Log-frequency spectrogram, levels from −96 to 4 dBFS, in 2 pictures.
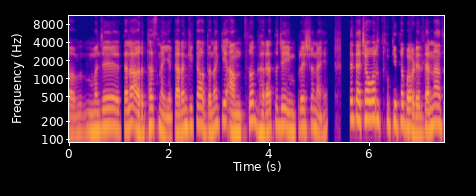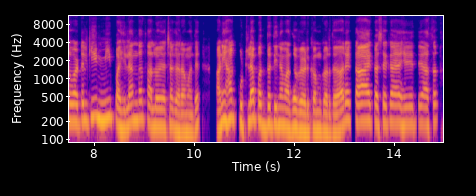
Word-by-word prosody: म्हणजे 140 +5 -2
त्याला 170 +4 +2
अर्थच 130 +6 0
नाहीये. 115 -6 -2
कारण, 140 +4 +2
की 165 +1 -4
काय 180 - 0
होतं 135 -5 -2
ना 155 - -1
की 200 - -1
आमचं 135 +4 -1
घराचं 145 +2 -1
जे 165 0 0
इंप्रेशन 150 +3 -3
आहे 120 +1 -6 0.5
ते - - +4
त्याच्यावर 215 0 +4
चुकीचं 190 0 -2
पडेल. 125 -7 +1
त्यांना 160 +6 +2
असं 180 +2 -2
वाटेल, 195 +1 +1
की 230 +3 -1
मी 215 0 +3
पहिल्यांदाच 185 +6 0
आलोय 160 0 +1
याच्या 155 +1 -1
घरामध्ये, 130 +1 -1 0.3
आणि 165 +8 +4
हा 205 +2 +3
कुठल्या 190 +4 +3
पद्धतीने 170 -2 +1
माझं 155 -1 +2
वेलकम 140 +1 +1
करतोय. 130 -1 0
"अरे 200 +5 +2
काय? 195 +1 +5
कसे 185 0 0
काय?" 185 0 0
हे-ते 175 +1 -5
असं 170 +2 -2
160 Hz, 165 wpm, -21 LUFS, 140-185 Hz, 0.5 s, काय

